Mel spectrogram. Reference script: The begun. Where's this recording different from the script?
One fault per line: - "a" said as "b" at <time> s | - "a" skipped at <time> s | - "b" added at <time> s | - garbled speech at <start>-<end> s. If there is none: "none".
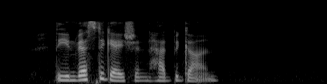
- "investigation had" added at 0.7 s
